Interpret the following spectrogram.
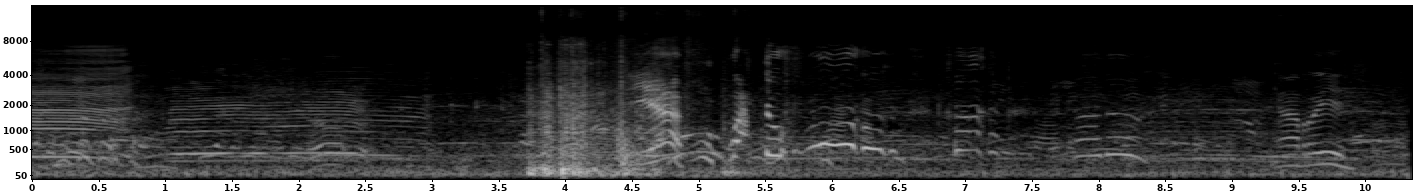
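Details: Frightened, agitated cattle unloaded from a truck on Saturday give a rich bellowing moo at first, followed by a noisy clattering burst and a stretch of shouting people with further lowing in the background.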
